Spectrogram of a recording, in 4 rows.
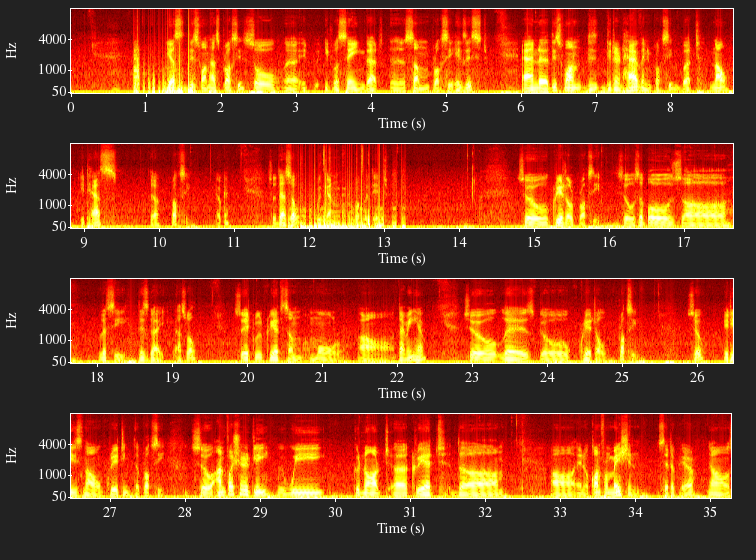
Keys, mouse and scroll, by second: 0.7-1.8 drag, 6.0 click, 8.0-10.6 drag, 10.8 ctrl+z, 11.6-13.3 drag, 15.8 click, 17.0 click, 17.4-18.4 drag, 19.2-19.7 scroll down 1, 20.0 middle click, 20.1 click, 20.4 click, 20.6 scroll up 1, 20.9-21.2 middle drag, 22.0-22.4 drag, 24.4 click, 30.3 click, 31.9 click.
